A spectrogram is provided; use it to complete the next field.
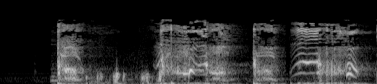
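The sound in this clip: A three-year-old child with an acute respiratory infection in a long coughing fit: harsh, wet coughs come in quick succession after a moment of silence, with strained, voiced gasps between them.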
